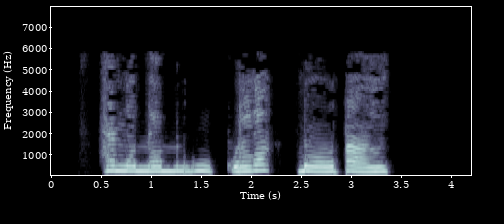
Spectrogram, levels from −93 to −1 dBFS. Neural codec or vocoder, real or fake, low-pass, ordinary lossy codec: codec, 44.1 kHz, 1.7 kbps, Pupu-Codec; fake; 7.2 kHz; MP3, 24 kbps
